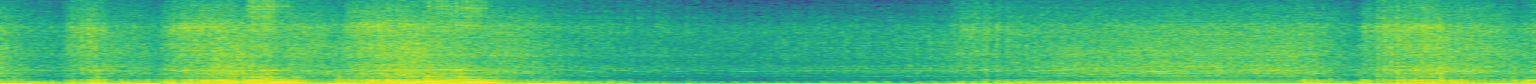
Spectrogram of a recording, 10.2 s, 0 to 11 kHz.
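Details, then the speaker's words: 1980 Dodge W200 Sno-Commander with a swapped 5.9 Magnum V8, cold on choke, four of eight plugs fouled, used carburetor rebuilt incorrectly and re-jetted: revs rise and sag unevenly, lazy and lumpy. Running rich; carburetor suspected. "I had way wrong jets in it when I got it. I monkeyed around with it, put the right jets in it, but see how rich that was?"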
